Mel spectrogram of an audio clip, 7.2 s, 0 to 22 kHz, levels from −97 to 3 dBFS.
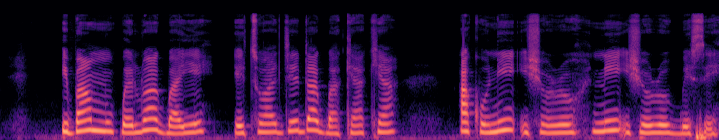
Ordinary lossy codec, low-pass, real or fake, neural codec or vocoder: none; 14.4 kHz; real; none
